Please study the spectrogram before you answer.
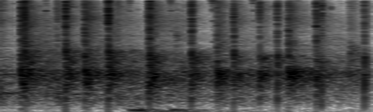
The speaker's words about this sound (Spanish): Pero antes queremos agradecerle a la gente del Hotel Novo Express en Caracas por prestarnos sus instalaciones. Aplauso para ellos, por favor.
